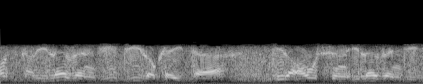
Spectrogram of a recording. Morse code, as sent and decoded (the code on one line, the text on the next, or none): none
